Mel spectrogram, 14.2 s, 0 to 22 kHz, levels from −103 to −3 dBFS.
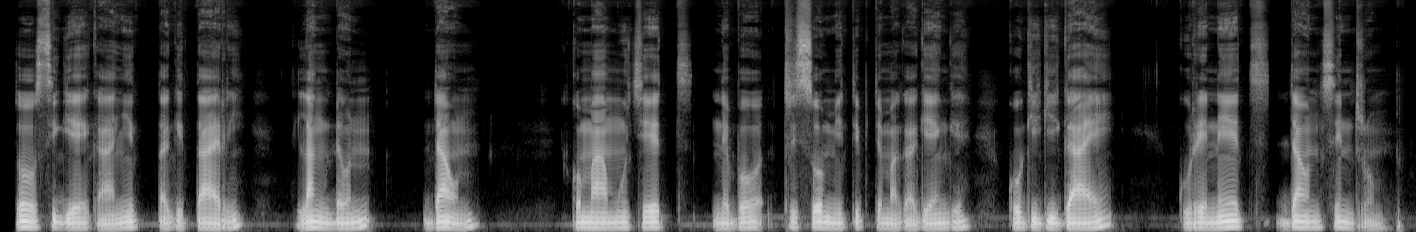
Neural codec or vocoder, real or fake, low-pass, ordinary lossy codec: none; real; none; none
